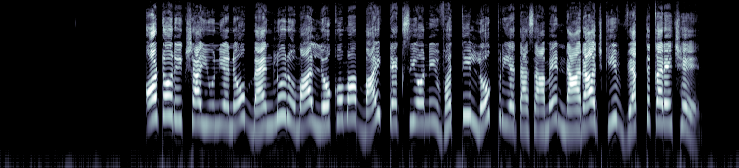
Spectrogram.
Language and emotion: Gujarati, angry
